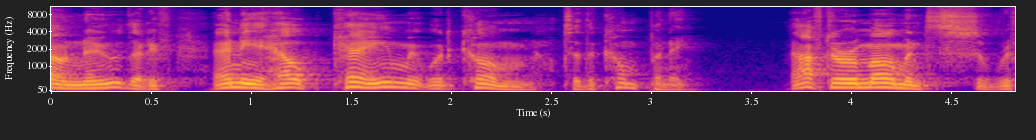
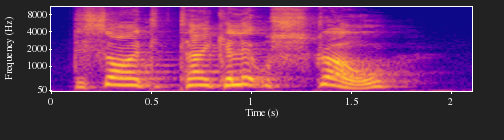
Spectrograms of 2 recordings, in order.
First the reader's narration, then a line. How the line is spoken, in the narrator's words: smiled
